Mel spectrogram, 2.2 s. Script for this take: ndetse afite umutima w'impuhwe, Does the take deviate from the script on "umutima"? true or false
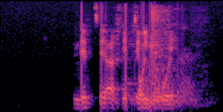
true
